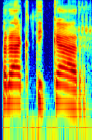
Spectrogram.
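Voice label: to practice, Spanish, female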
